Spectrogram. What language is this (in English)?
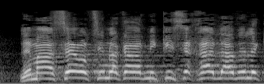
Hebrew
